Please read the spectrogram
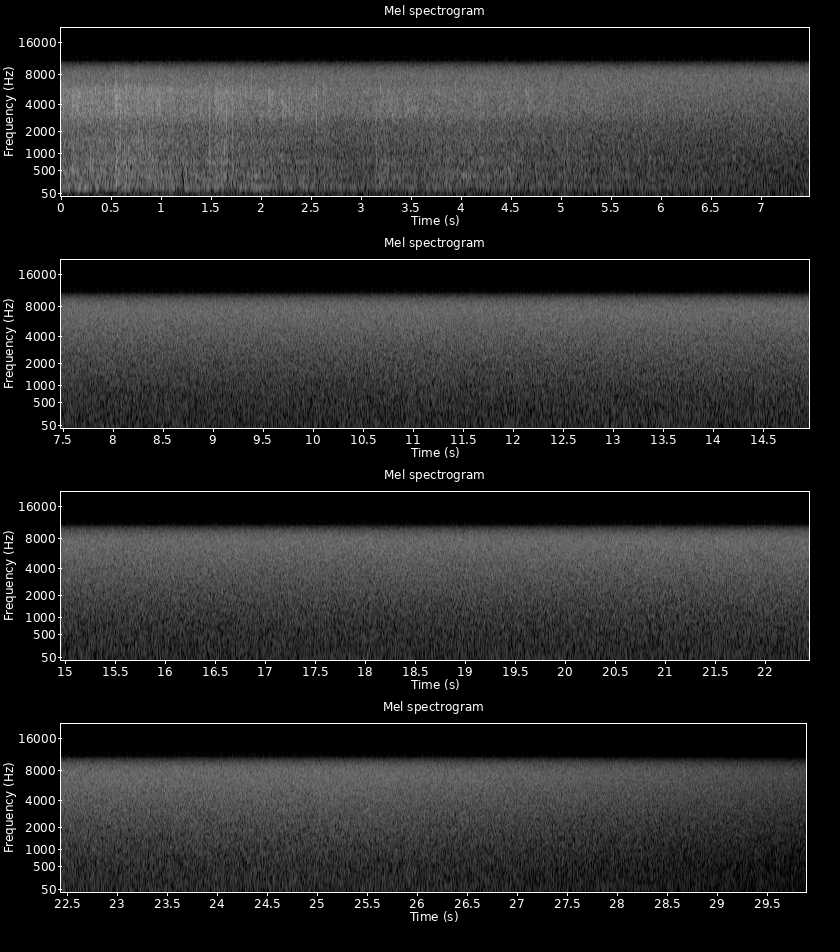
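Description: Television static hiss: a steady, even hiss, louder and fuller for the first several seconds, then level, fading out over the last few seconds.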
